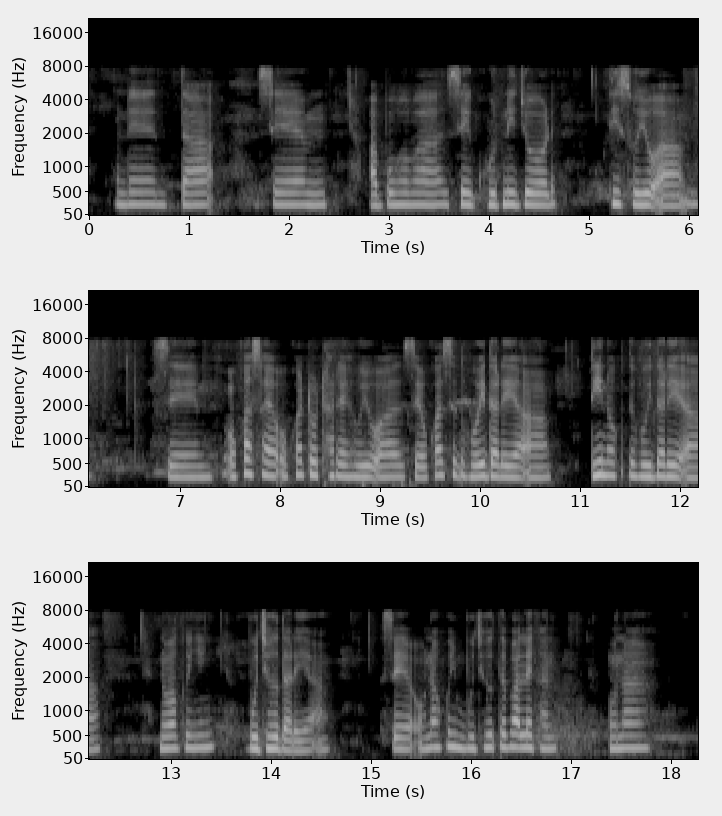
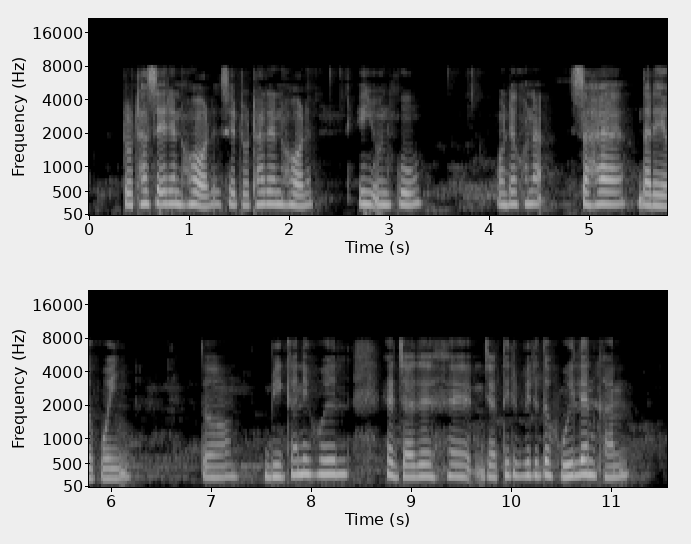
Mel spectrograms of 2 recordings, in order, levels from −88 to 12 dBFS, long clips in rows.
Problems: background sounds at intervals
